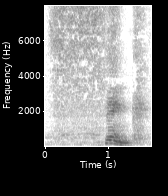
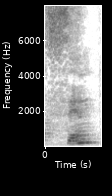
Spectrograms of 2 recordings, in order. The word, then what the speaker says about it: thin: So it's not sin, it's not zin, it's not tin, it's thin.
